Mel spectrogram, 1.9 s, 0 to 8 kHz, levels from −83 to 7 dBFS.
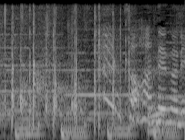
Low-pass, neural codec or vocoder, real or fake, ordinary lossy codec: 7.2 kHz; none; real; none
